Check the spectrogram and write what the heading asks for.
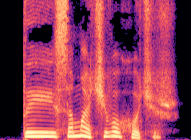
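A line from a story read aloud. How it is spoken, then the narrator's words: Hoarse, after long pause. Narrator (Russian): После затянувшейся паузы прохрипел Сева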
